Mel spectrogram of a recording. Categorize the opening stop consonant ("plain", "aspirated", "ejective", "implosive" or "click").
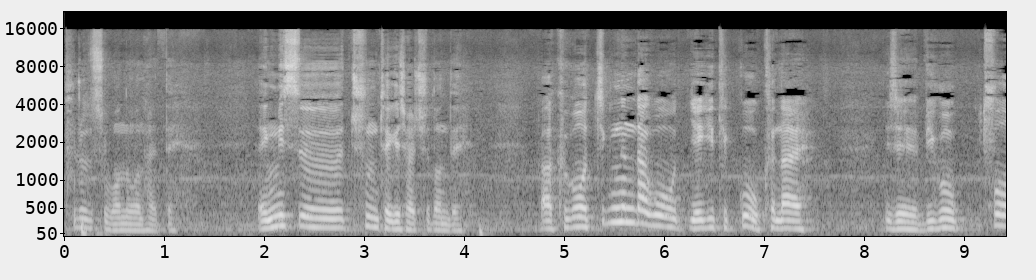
aspirated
